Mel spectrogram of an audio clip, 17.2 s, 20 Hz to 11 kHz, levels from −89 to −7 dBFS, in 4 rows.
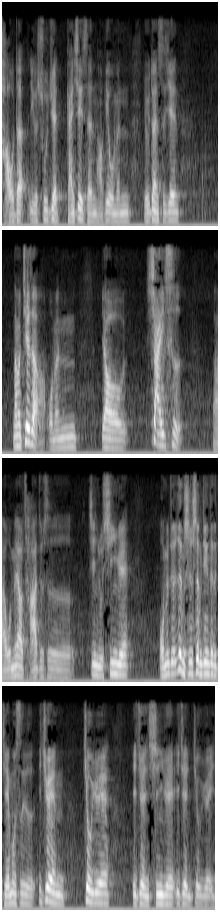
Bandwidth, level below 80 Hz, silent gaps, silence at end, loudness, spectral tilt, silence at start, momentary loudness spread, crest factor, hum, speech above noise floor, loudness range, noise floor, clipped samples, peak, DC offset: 8.8 kHz; -56 dBFS; none; 0 s; -20 LUFS; -5.5 dB/octave; 0 s; 12 LU; 20 dB; none; 32 dB; 6 LU; -52 dBFS; under 0.1%; -2 dBFS; 2%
